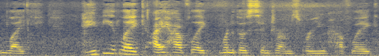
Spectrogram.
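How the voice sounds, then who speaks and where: A man's voice: medium pitch, expressive, moderate pace, darkish tone, rough recording. Chatty man with faint background hiss. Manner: rambling, filler-heavy, jokey. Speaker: podcast co-host. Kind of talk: casual chat.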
